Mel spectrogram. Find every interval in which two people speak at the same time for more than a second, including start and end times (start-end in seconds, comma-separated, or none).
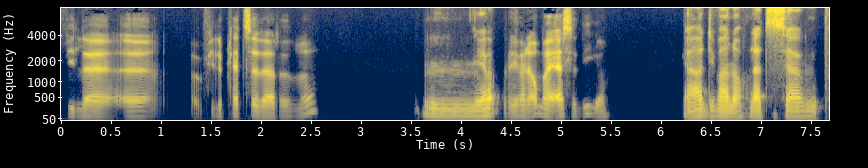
none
